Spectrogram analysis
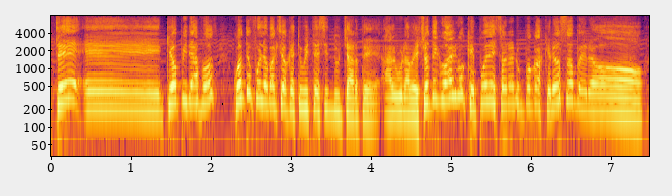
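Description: A man's voice: sits high, expressive, normal speed, gravelly, hardly any pauses, soft background music. A man with an Argentine accent hosting a casual radio chat show, joking and laughing often. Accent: Argentine Spanish. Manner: joking, laughs often, sometimes sings lines.

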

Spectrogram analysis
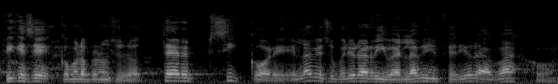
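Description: An actor playing a fussy, formal language pedant who lectures on pronunciation in a comedy sketch. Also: male voice, mid-range voice, brisk, natural voice. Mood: instructive. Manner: formal, lecturing, over-precise.

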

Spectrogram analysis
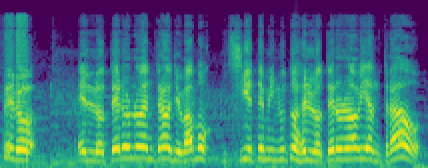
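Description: A man's voice: very high-pitched, fairly even intonation, fast talker, fairly bright tone, faint music behind. A man hosting a comedy radio show, bantering casually and teasing a caller with jokey interjections.

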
